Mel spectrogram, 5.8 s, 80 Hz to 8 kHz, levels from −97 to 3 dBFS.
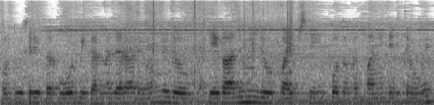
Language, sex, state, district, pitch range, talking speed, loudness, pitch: Hindi, male, Bihar, Vaishali, 140-145 Hz, 225 wpm, -18 LUFS, 140 Hz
